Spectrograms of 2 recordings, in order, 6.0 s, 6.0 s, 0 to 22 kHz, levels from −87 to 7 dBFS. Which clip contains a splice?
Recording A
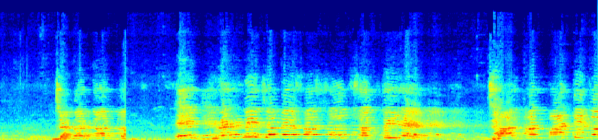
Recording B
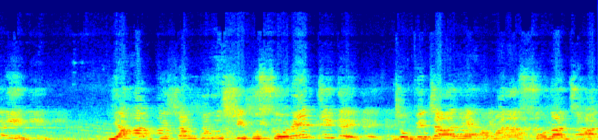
A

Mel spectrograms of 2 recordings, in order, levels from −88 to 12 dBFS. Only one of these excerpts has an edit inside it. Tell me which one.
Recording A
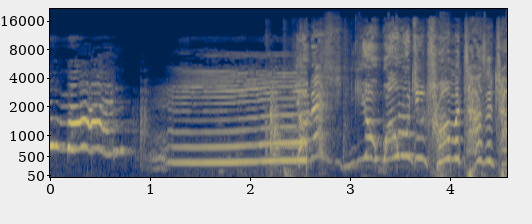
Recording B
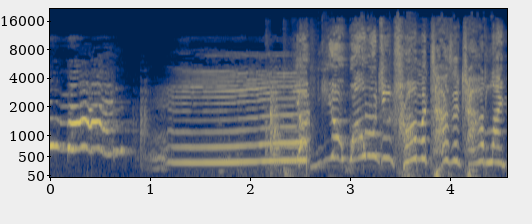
B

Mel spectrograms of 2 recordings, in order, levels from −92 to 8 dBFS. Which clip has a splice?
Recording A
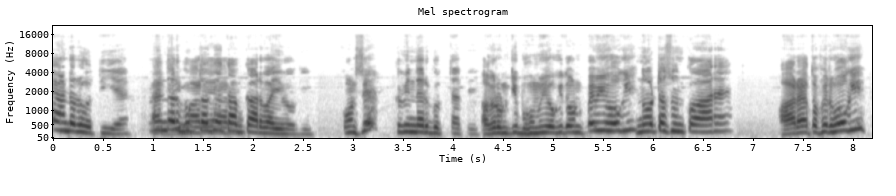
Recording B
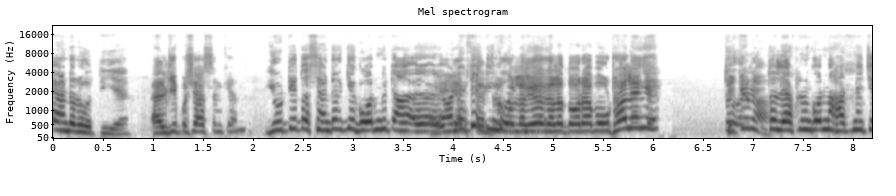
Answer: A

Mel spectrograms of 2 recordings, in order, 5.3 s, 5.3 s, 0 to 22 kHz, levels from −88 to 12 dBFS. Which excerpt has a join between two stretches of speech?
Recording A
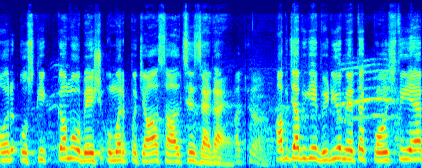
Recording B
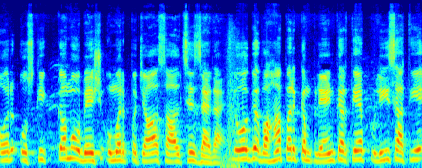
B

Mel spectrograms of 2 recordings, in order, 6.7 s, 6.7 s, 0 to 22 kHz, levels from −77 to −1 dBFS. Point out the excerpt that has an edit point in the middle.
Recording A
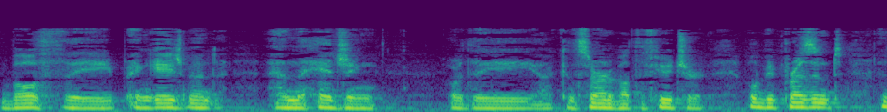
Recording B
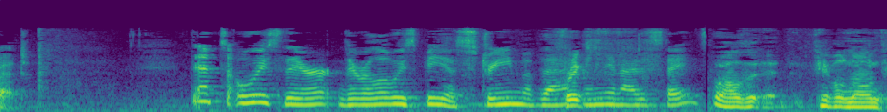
B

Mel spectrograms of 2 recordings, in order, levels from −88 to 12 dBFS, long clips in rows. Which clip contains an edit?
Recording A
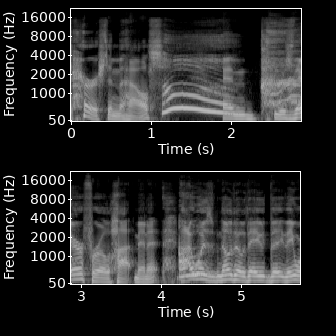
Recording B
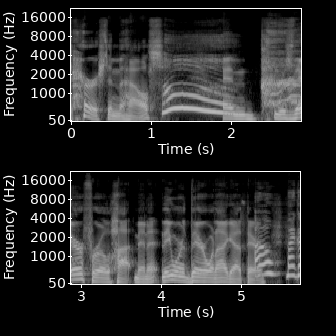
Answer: B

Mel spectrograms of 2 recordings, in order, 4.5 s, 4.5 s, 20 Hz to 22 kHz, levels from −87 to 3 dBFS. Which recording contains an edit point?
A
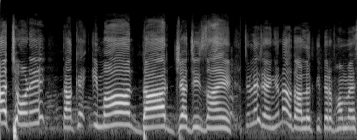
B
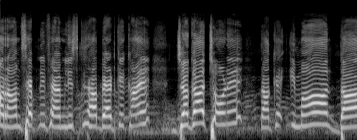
A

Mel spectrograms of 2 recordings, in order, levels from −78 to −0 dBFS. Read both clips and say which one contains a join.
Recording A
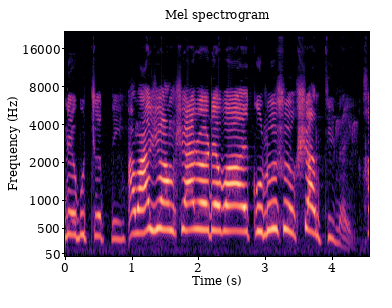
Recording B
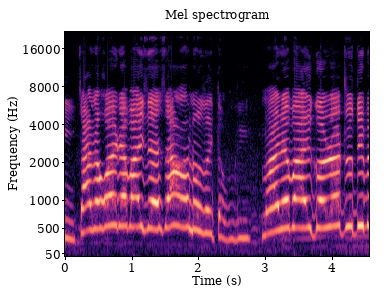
B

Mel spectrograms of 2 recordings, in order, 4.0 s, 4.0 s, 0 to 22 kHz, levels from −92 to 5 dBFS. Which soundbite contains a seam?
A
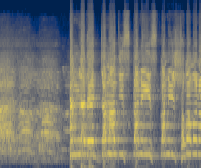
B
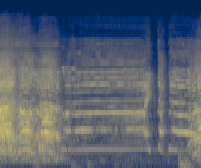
A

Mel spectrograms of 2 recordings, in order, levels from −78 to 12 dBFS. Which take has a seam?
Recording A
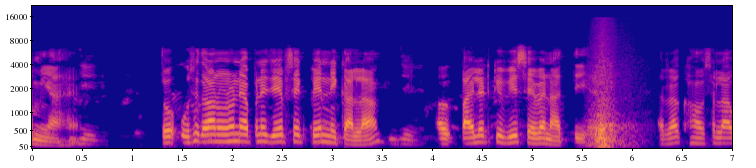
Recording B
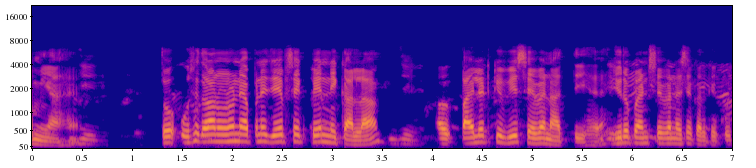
A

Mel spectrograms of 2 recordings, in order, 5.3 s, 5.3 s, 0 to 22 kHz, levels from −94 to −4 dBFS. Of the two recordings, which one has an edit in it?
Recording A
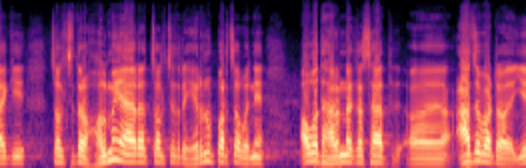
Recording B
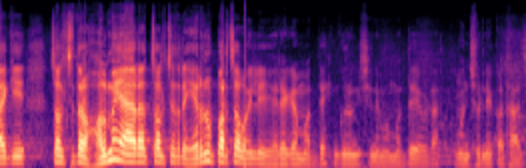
B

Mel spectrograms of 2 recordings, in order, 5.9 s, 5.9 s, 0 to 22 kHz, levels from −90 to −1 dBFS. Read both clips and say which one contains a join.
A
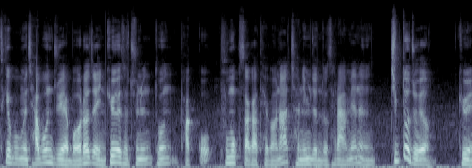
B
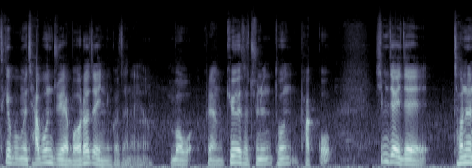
A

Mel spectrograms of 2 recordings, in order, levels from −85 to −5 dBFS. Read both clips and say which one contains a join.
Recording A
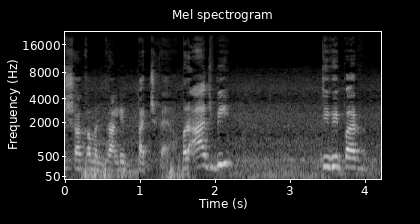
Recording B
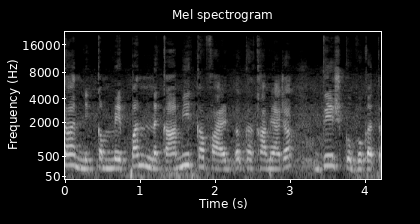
A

